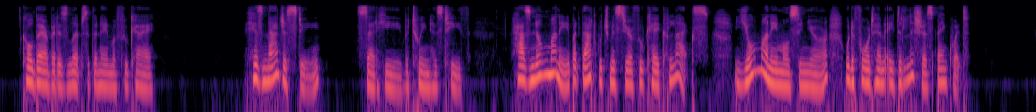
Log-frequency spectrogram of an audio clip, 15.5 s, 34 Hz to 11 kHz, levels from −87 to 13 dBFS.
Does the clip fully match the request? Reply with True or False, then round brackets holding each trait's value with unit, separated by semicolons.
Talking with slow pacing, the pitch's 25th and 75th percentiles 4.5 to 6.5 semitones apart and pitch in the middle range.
True (130 wpm; 5.1 semitones; 145 Hz)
